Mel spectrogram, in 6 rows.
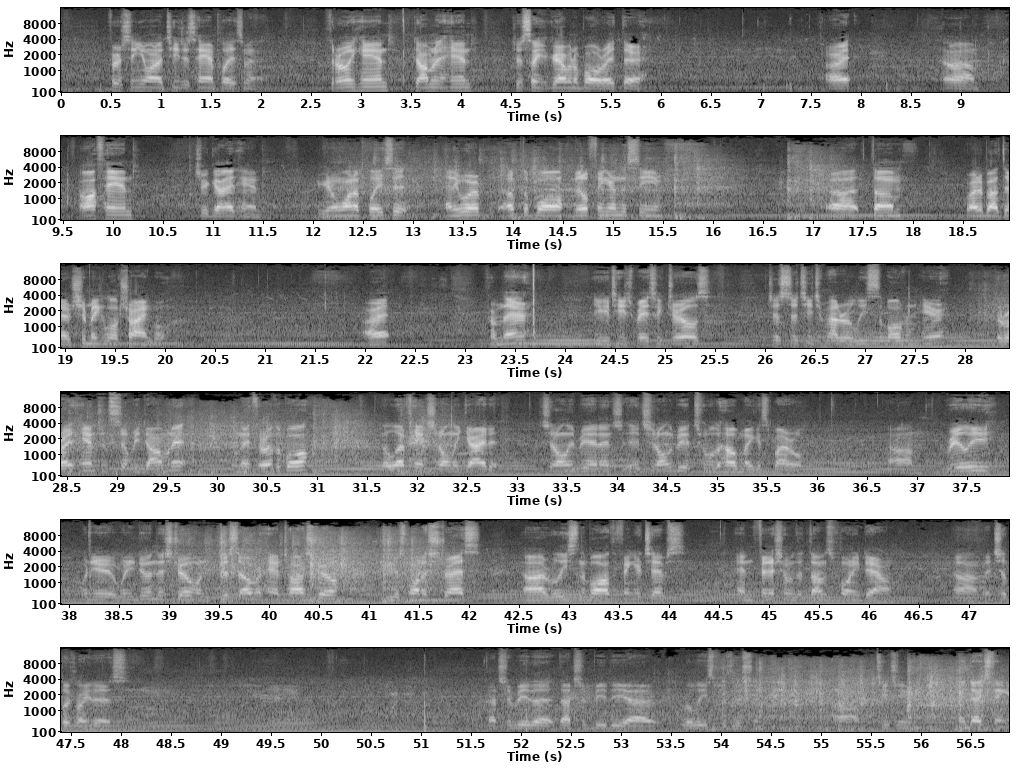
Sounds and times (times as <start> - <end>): Speech: 0.5 - 2.0, 2.7 - 5.9, 8.8 - 11.5, 12.1 - 15.5, 17.2 - 17.9, 18.6 - 20.1, 22.0 - 22.3, 23.2 - 23.7, 24.3 - 25.5, 26.1 - 27.8, 28.4 - 30.9, 31.6 - 35.9, 36.8 - 46.3, 46.9 - 48.1, 51.7 - 54.4, 55.1 - 56.8.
